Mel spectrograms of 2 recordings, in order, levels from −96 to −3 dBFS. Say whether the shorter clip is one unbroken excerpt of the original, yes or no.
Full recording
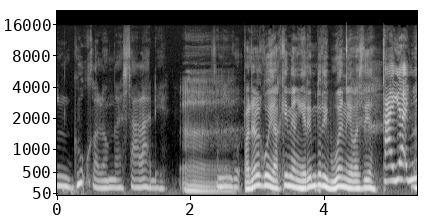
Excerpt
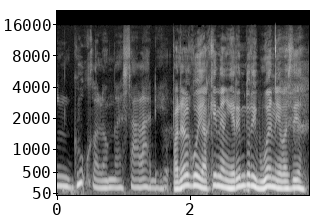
no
